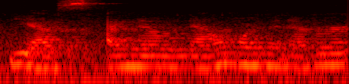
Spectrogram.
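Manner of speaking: usual speaking voice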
